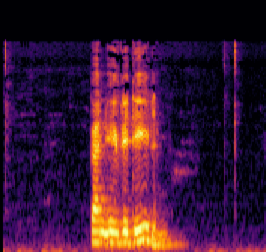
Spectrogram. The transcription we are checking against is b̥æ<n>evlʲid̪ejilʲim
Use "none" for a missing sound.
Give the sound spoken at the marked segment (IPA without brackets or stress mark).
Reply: n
